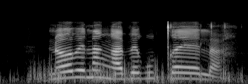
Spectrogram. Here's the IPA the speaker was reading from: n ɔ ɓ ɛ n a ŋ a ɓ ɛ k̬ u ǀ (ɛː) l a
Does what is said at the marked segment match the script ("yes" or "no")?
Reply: yes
